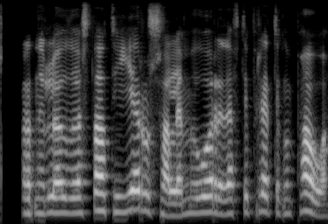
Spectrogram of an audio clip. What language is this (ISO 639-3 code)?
isl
